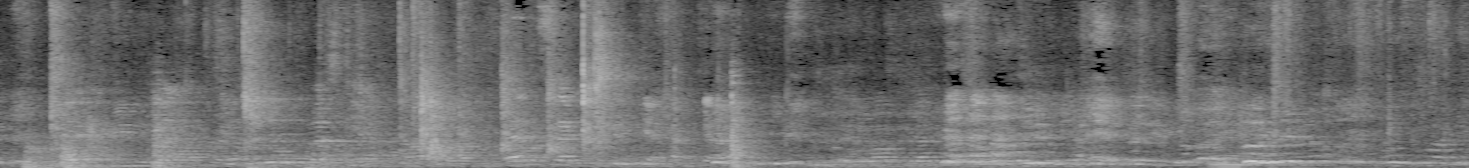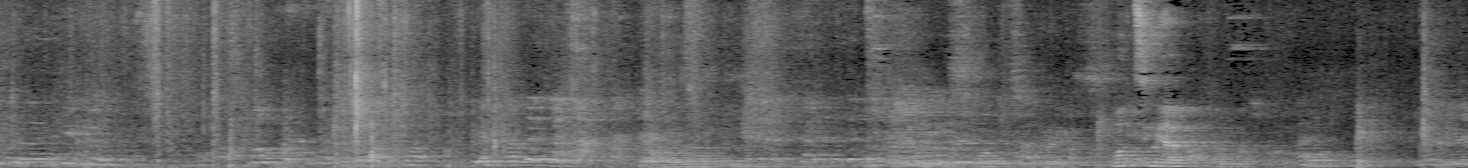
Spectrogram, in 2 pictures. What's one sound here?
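A woman talks casually nearby in an echoing room.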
